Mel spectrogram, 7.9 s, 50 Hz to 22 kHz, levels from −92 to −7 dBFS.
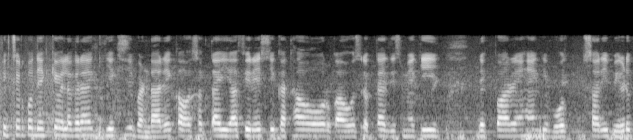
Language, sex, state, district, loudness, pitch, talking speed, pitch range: Hindi, male, Rajasthan, Bikaner, -16 LUFS, 175 Hz, 255 wpm, 165-180 Hz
